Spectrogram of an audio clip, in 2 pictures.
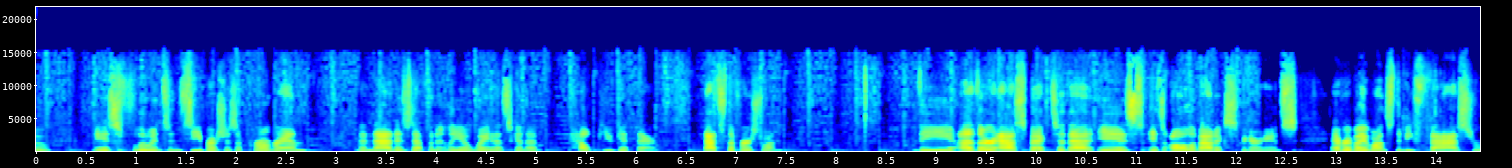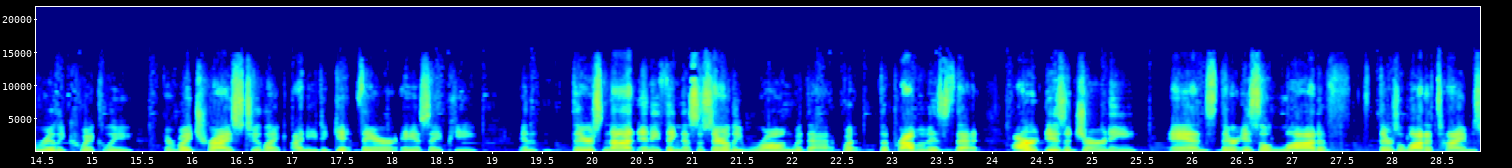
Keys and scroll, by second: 5.2 s, 14.8 s, 17.4 ctrl+z, 18.7-19.7 typing.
